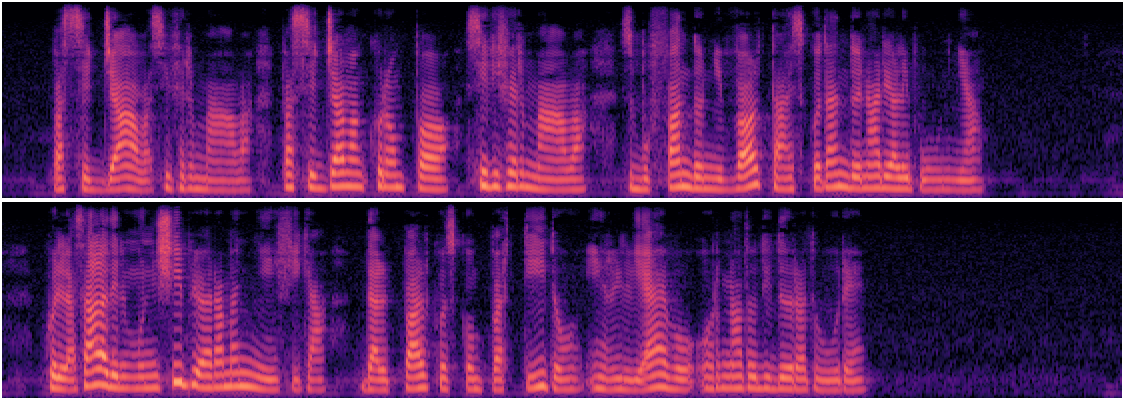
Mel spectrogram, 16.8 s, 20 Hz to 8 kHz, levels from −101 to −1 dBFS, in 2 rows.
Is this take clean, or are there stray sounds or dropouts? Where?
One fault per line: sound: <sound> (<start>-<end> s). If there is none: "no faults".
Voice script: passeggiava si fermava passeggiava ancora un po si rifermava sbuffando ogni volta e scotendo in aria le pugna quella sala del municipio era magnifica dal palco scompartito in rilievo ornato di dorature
no faults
